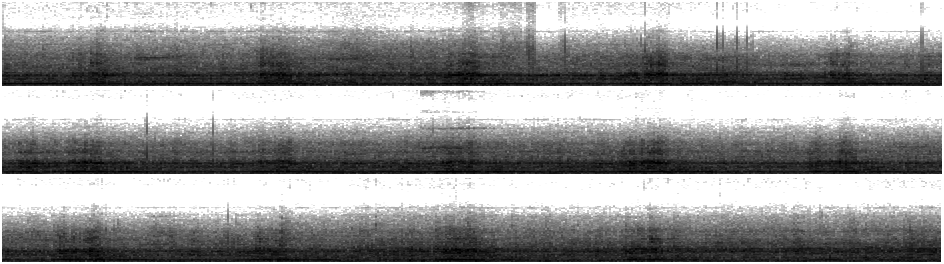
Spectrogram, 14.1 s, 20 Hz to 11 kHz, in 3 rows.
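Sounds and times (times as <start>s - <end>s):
reciprocating saw cutting: 0.0s - 10.1s.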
